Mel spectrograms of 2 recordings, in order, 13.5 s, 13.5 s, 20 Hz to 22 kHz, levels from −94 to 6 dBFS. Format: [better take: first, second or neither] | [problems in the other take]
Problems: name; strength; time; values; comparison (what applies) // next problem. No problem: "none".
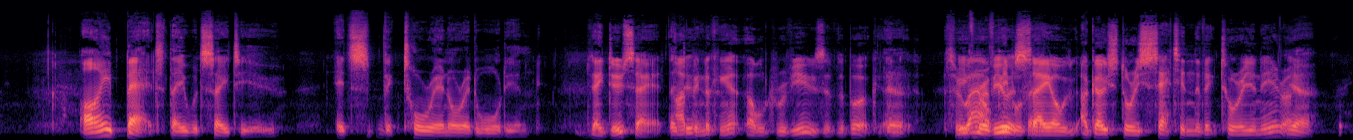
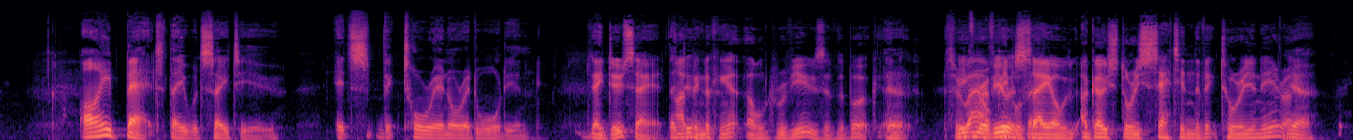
second | thin; somewhat; fading below 300 Hz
